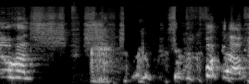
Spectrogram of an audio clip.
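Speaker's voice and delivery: mock yelling full of shushing sounds. Retelling how others reacted to a remark: imitating someone yelling. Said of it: "they was yelling at Ilhan after that one".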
